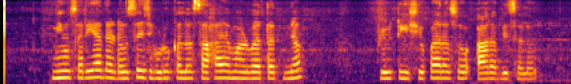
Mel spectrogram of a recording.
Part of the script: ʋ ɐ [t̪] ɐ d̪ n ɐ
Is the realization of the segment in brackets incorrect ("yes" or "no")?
no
